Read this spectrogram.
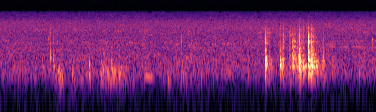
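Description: A fish splashes and thrashes in the water close by.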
